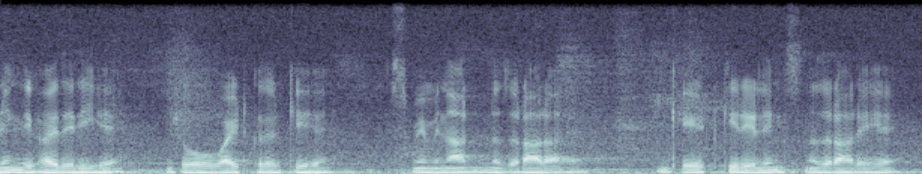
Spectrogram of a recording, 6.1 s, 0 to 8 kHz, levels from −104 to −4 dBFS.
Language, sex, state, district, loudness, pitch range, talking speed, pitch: Hindi, male, Bihar, Muzaffarpur, -16 LUFS, 95-100 Hz, 225 wpm, 95 Hz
